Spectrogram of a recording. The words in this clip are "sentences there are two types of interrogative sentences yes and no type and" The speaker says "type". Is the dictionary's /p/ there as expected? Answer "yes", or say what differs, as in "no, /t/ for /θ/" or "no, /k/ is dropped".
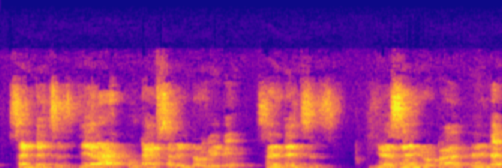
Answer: no, /p/ is dropped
